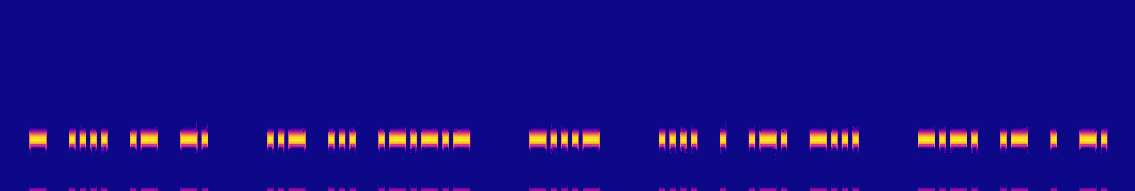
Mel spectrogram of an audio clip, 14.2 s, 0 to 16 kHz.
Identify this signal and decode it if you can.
Morse code, heard as a keyed tone, about 18 wpm, spaced as for 15 wpm, 1000 Hz. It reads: THAN US. <BT> HERB CAEN
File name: qotdfiles / 15wpm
